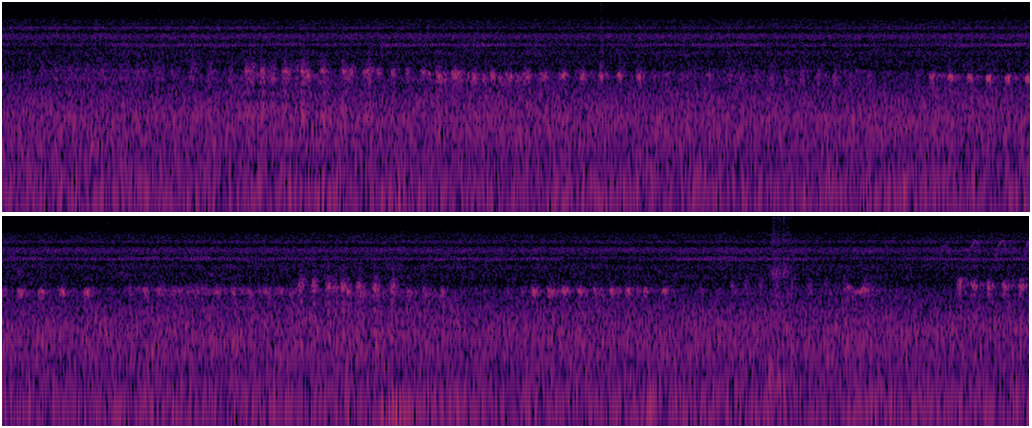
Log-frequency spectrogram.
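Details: Field frogs chorusing during a fishing outing. Rapid pulsed, rattling trills about a second long recur every few seconds amid constant high insect drone, with one brief sharp click near the end.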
